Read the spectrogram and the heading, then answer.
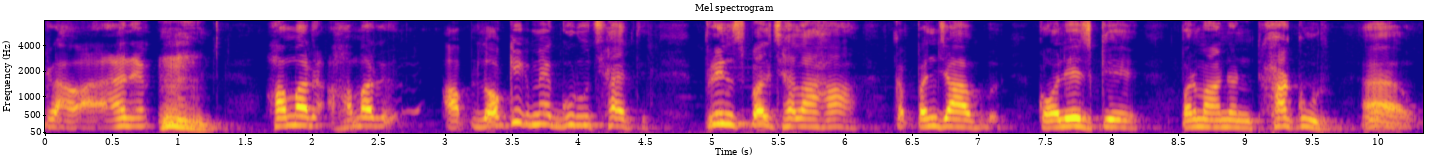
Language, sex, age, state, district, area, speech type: Maithili, male, 60+, Bihar, Muzaffarpur, rural, spontaneous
